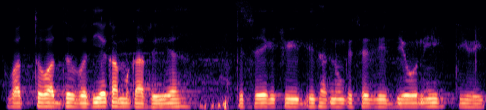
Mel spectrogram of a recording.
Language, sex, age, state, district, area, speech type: Punjabi, male, 30-45, Punjab, Ludhiana, urban, spontaneous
